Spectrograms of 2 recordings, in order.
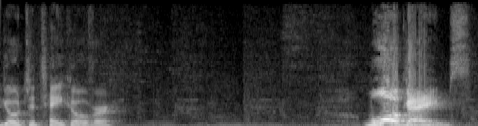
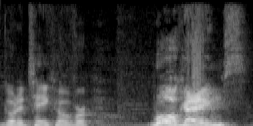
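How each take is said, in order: First: There is a long pause before the last words. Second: There is only a short pause before the last words. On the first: The speaker calls it right. "A bigger pause between what you say and then the word" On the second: The speaker calls it wrong. "try that again, please"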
